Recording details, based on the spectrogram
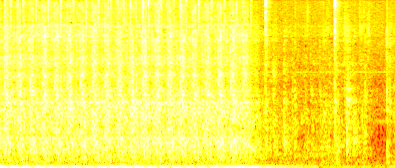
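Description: A sewing machine runs fast over a quilt seam line on a Christmas tree skirt, a loud, close, steady whirring stitch for over two seconds. Then it stops, and a few clicks and small handling noises follow.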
